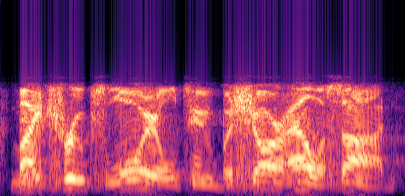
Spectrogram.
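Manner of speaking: ordinary talk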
